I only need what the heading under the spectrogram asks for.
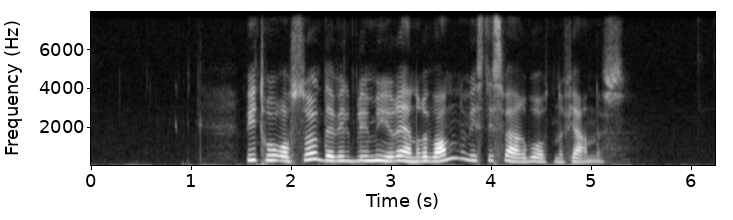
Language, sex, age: Norwegian, female, 26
